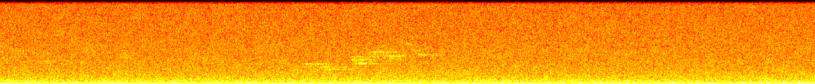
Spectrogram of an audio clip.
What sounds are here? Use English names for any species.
Swainson's Thrush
